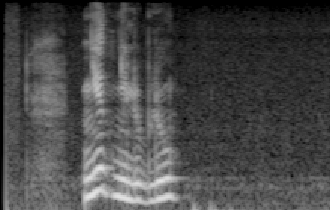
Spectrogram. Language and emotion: Russian, neutral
